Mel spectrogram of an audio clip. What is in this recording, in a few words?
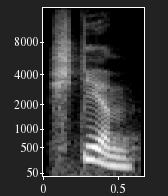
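"стен", Komi, female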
